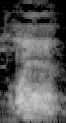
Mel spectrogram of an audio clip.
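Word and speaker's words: Wynn: Win or Wen? Win.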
